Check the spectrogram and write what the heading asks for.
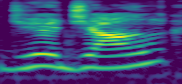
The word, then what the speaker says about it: Zhejiang: Yeah, like, we need clean water, There's a province in China named, it's spelled Z-H-E, one word, Zhe, and then Jiang, J-I-A-N-G, Zhejiang, which is not too far from Hong Kong.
